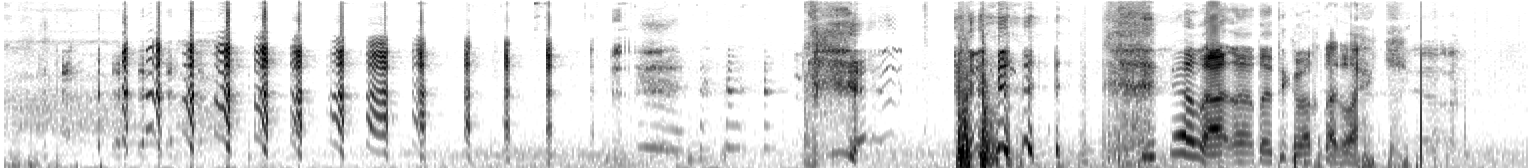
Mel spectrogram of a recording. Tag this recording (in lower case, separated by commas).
human voice, laughter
